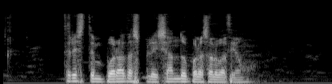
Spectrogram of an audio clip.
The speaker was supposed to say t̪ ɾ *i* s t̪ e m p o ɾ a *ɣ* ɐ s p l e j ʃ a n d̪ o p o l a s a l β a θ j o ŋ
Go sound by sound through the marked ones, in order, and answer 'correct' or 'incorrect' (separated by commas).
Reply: incorrect, incorrect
